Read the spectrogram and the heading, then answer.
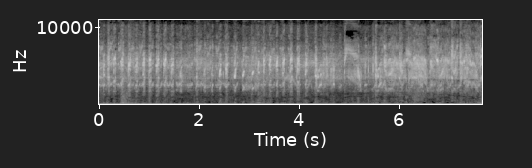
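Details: Swallow calls: rhythmic high chirps pulsing about three times a second, becoming a denser, louder chatter in the second half.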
